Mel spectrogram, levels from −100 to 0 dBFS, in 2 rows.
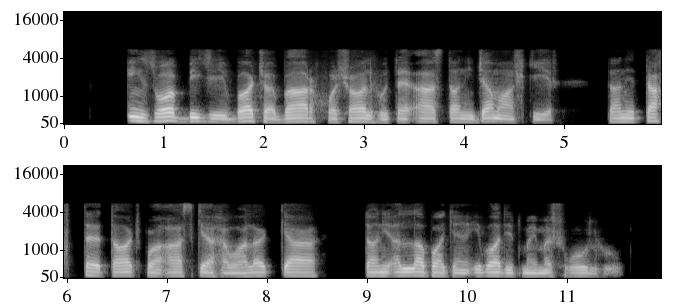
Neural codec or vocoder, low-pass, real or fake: codec, 16 kHz, 1 kbps, X-Codec, WavLM features, trained on Multilingual LibriSpeech; 5.4 kHz; fake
